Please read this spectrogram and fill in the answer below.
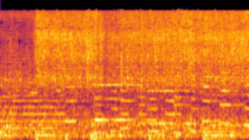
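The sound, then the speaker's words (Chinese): Ginger and garlic sizzle in hot oil, a steady, fairly faint, dense crackling hiss that continues without a break. “但还是烧热一下，然后把姜蒜放去爆”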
